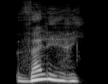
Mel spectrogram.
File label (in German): "valerie", franzoesische maedchennamen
